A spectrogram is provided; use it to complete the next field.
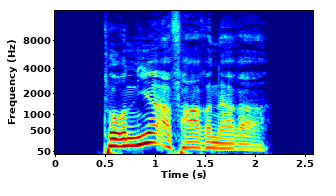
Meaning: inflection of turniererfahren: 1. strong/mixed nominative masculine singular comparative degree 2. strong genitive/dative feminine singular comparative degree
- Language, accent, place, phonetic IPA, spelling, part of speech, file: German, Germany, Berlin, [tʊʁˈniːɐ̯ʔɛɐ̯ˌfaːʁənəʁɐ], turniererfahrenerer, adjective, De-turniererfahrenerer.ogg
